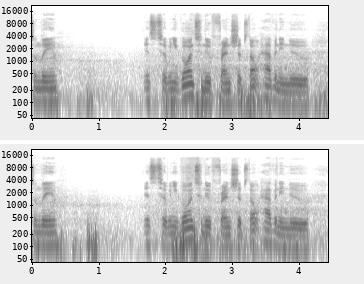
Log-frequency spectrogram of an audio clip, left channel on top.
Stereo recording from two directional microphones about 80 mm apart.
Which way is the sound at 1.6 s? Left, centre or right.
Left.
